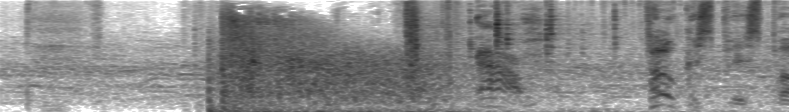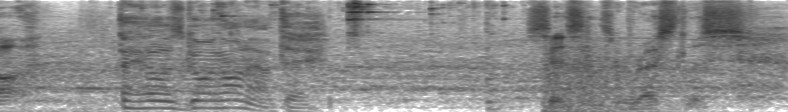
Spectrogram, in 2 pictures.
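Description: Heavy thuds land with a deep boom.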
